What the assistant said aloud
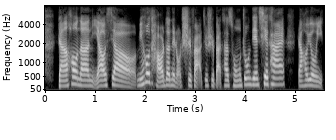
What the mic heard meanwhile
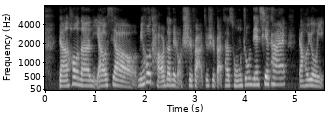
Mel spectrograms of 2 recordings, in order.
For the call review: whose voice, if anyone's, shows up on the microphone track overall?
echo only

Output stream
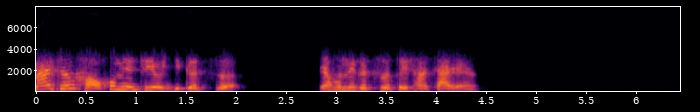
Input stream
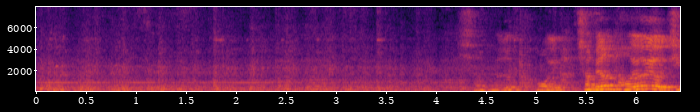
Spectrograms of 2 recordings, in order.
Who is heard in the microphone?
user only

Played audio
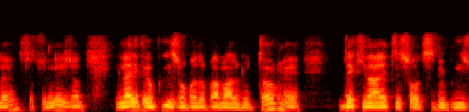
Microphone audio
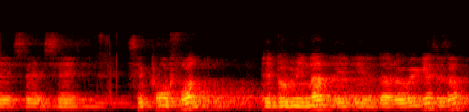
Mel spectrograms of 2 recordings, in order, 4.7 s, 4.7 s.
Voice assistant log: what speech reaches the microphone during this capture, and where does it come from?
user only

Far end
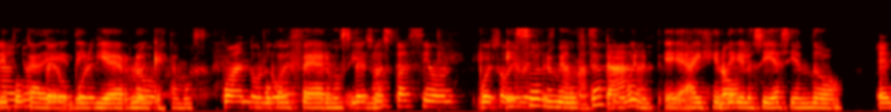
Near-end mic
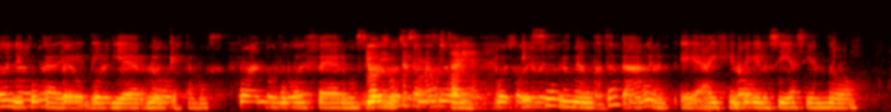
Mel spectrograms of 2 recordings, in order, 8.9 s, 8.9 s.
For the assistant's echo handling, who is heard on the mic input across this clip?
both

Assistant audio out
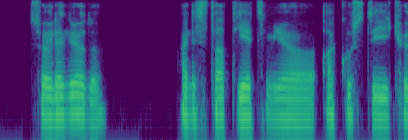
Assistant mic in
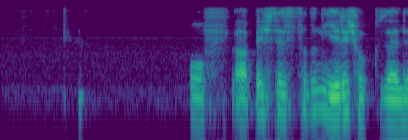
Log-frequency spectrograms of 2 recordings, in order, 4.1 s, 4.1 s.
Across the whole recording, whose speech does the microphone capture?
user only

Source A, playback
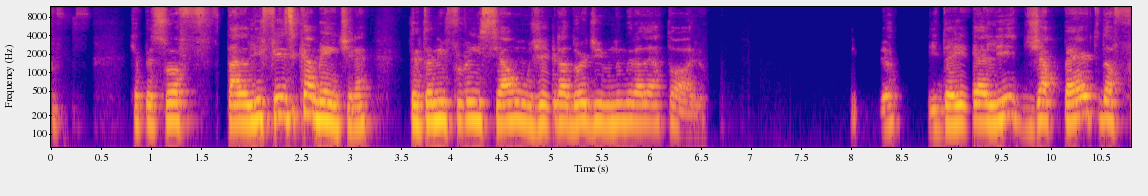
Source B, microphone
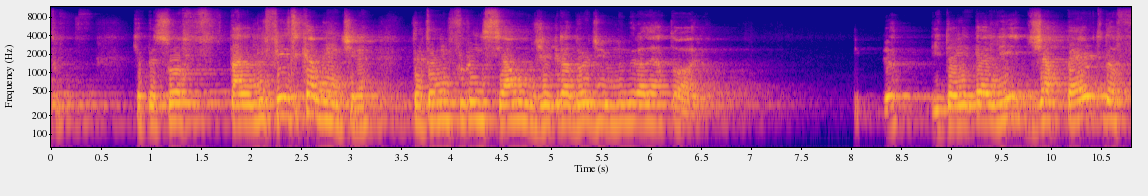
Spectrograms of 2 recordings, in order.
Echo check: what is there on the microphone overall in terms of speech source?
echo only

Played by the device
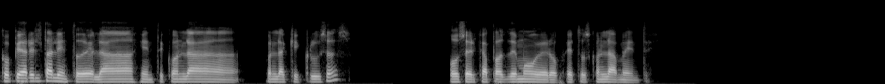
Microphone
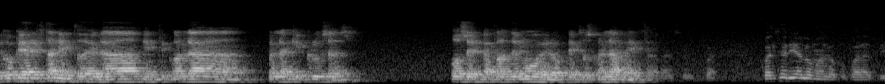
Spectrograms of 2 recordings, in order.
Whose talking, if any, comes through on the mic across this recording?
both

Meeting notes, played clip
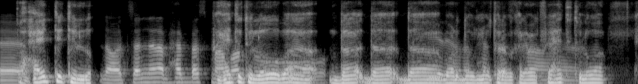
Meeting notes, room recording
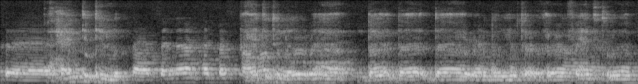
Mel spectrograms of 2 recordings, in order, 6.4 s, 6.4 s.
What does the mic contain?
echo only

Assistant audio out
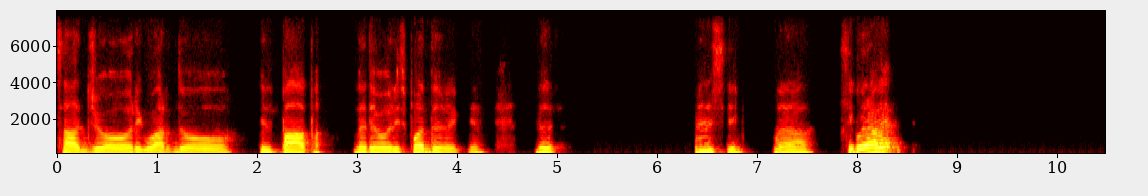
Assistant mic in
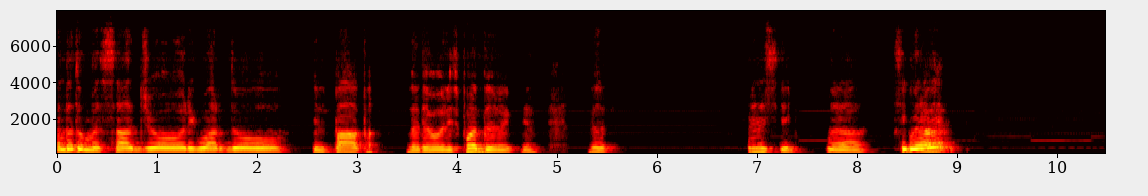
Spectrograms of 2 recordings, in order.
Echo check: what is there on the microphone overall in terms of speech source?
echo only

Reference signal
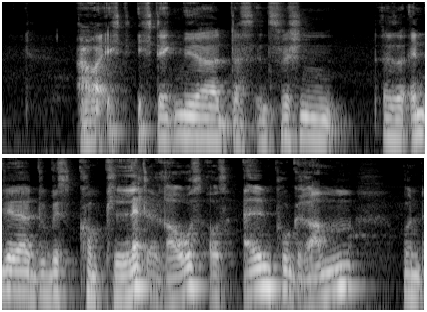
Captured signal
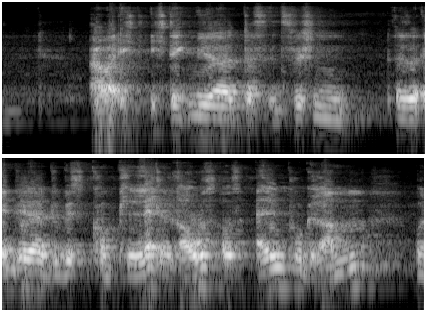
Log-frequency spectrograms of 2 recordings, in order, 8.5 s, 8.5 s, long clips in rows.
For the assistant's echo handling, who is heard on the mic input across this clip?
echo only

